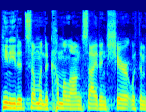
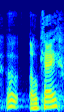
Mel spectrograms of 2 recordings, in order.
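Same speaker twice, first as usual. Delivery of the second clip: surprised; 4 semitones higher than usual. Retold or imitated. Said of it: "My first reaction was".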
